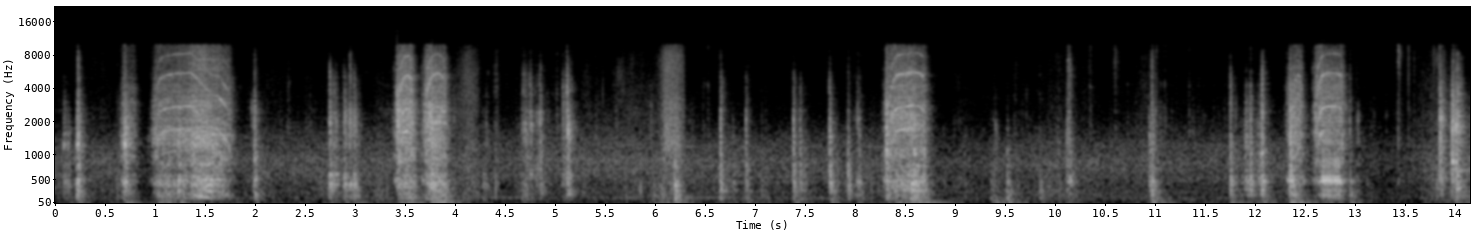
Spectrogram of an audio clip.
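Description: A cordless impact wrench rattles in short bursts.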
